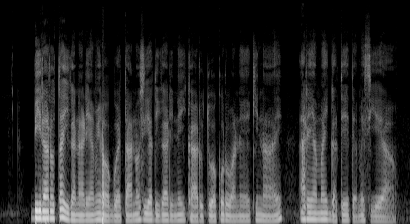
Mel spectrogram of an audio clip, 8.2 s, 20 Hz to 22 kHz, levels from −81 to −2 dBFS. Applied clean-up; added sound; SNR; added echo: none; Tap; 7 dB; none.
